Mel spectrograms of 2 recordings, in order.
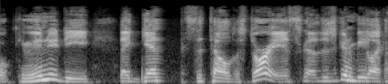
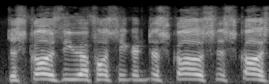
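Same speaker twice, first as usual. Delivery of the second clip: mock yelling; 6 semitones higher than usual. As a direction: chant it insistently like a heckler, half-voiced. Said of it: "standing there yelling".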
